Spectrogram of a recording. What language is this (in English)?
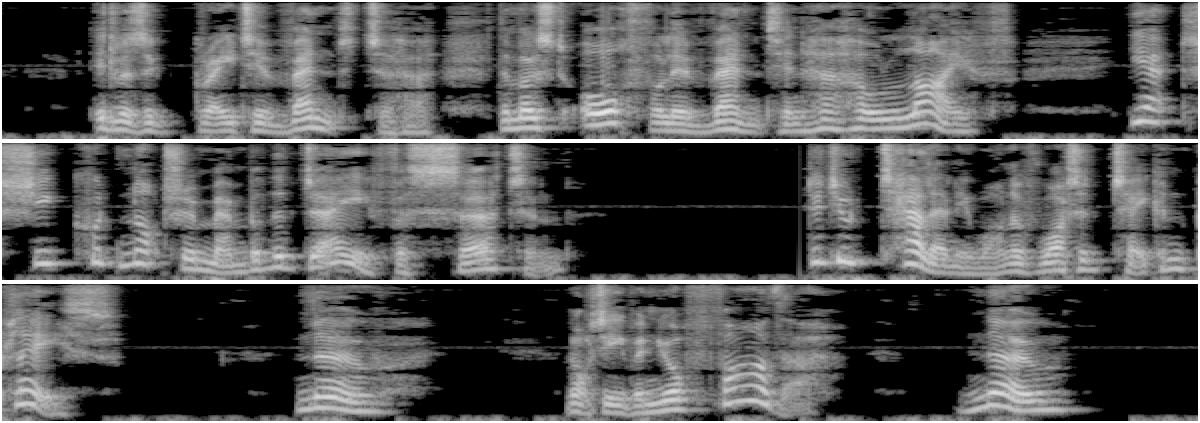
English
